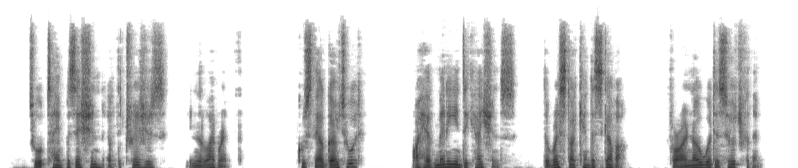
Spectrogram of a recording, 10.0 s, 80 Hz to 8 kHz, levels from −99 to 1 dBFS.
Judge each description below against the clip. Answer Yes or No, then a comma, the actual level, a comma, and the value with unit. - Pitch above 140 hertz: No, low, 120 Hz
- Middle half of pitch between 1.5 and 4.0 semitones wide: Yes, average, 3.4 semitones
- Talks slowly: No, average, 185 wpm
